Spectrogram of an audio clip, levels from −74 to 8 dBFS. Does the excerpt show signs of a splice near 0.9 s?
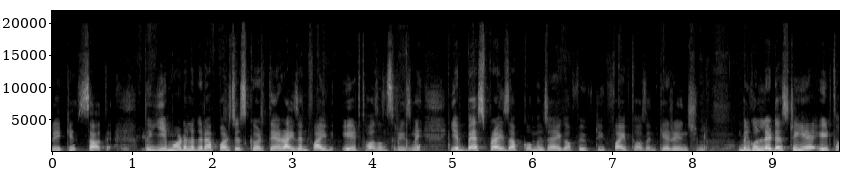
no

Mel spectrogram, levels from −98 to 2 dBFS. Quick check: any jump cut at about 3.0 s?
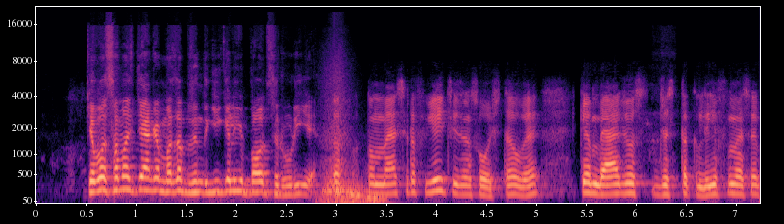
yes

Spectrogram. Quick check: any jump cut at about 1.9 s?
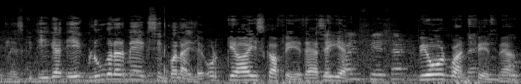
yes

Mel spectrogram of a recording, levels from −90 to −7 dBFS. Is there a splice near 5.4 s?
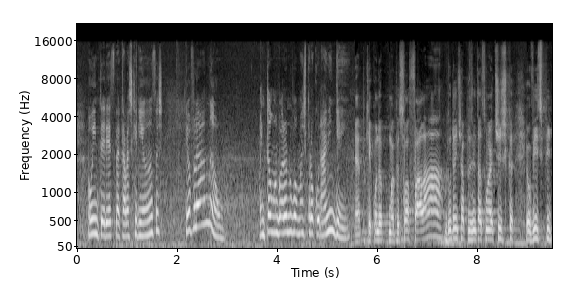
yes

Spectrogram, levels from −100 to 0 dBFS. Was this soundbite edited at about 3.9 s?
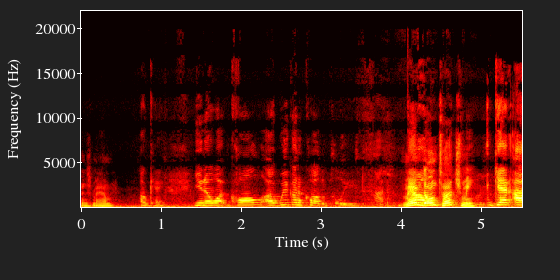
yes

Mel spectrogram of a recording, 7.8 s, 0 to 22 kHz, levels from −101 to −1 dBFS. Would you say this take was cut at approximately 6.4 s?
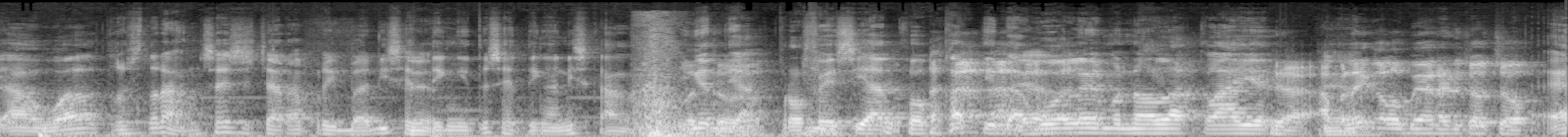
no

